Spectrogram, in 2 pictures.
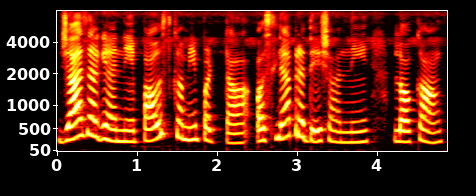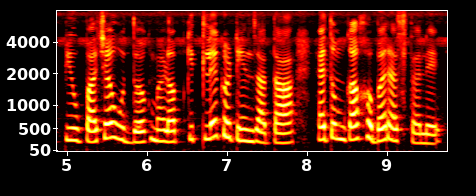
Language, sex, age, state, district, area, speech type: Goan Konkani, female, 18-30, Goa, Canacona, rural, spontaneous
